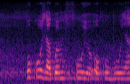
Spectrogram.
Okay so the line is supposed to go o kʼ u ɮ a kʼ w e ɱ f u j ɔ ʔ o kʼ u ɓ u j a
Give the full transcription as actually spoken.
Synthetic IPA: u kʼ u ɮ a kʼ w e ɱ f u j ɔ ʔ o kʼ u ɓ uː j a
